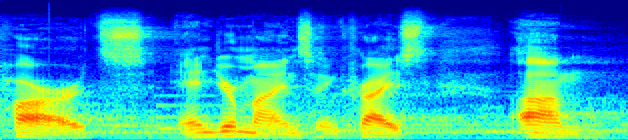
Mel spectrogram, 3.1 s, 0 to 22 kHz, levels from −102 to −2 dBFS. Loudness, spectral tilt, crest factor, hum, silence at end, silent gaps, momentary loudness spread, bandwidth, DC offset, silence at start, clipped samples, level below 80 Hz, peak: -27 LUFS; -4 dB/octave; 18 dB; none; 0 s; none; 12 LU; 15 kHz; under 0.1%; 0 s; under 0.1%; -64 dBFS; -10 dBFS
